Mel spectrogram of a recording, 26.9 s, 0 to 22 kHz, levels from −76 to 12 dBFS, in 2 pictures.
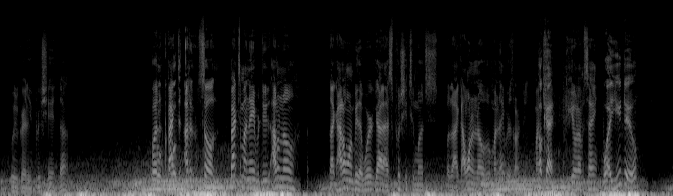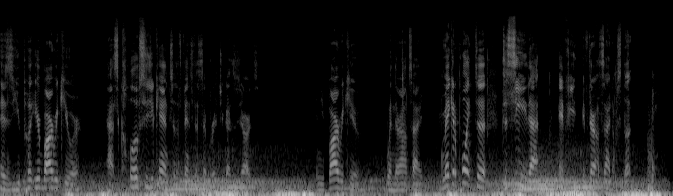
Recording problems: low rumble; loud; throughout; 6 dB below the speech

